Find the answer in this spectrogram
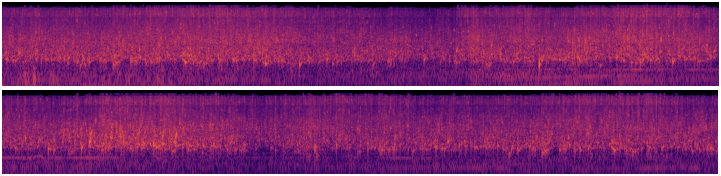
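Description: Steady rushing noise like running water, swelling and easing several times, with a faint low drone underneath.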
